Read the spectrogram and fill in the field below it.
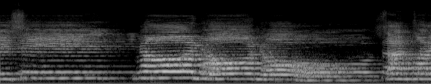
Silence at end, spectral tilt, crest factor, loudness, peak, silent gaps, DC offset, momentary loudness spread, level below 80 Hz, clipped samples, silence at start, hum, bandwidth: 0 s; -3 dB/octave; 16 dB; -24 LUFS; -8 dBFS; none; 0.5%; 14 LU; -68 dBFS; under 0.1%; 0 s; none; 17.5 kHz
